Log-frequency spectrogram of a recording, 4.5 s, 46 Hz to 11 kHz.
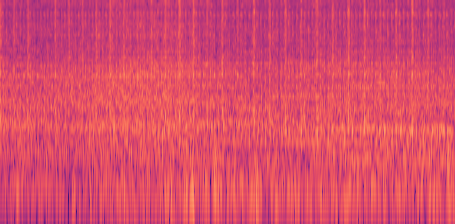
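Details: Isuzu D-Max 4JJ1 diesel at idle with a steady deep knock roughly three to four times a second; main bearing knock caused by a broken crankshaft main bearing cap.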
